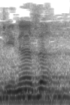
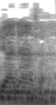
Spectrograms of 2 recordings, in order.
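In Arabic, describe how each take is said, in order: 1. المقطع الأول فيه الحركة 'i' (jinaza). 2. المقطع الأول فيه الحركة 'a' (janaza).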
